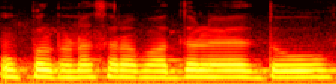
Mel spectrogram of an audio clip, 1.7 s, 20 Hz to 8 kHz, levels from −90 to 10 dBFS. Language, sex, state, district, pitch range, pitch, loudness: Marwari, female, Rajasthan, Nagaur, 195-200 Hz, 195 Hz, -13 LUFS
